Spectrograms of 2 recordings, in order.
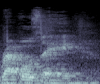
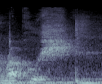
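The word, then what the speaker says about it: repoussé: about the process of repousse, or sometimes I hear it pronounced repousse, but I think that's more of the actual French pronunciation, but most of the people in North America call it repousse.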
